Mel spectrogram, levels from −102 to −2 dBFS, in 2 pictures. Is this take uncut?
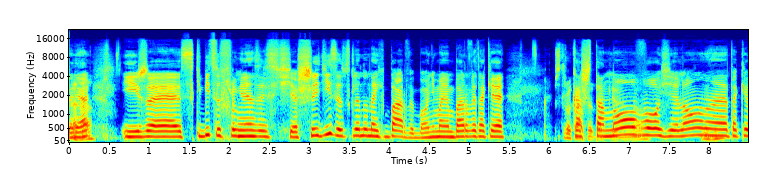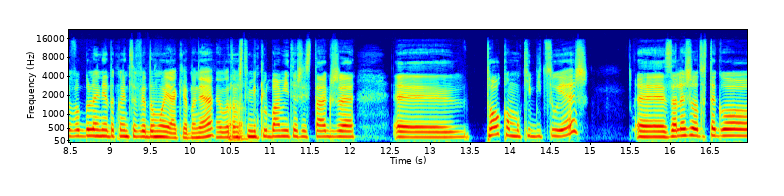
no; 1 cut; at 10.3 s

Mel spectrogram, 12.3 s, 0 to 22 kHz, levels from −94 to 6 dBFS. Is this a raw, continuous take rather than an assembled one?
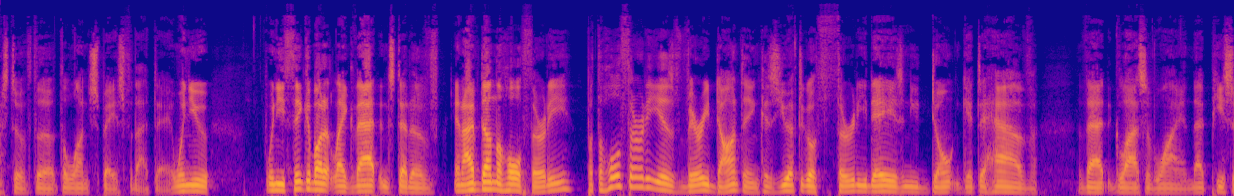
no; 1 cut; at 4.5 s

